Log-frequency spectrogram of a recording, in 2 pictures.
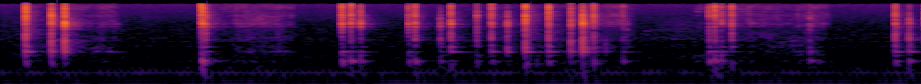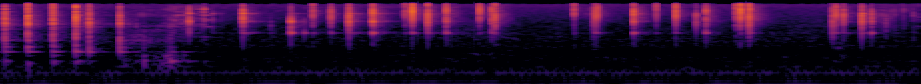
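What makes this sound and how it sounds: Long red nails tap and scratch a red glass candle jar with a lid, filled with wax. Dozens of quick, bright clicks sound in an uneven run, each dying away almost instantly, over a faint low hum.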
